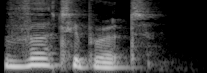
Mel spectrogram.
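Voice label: "vertebrate", British English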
